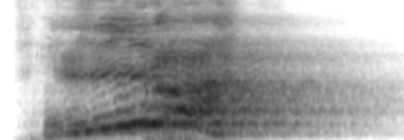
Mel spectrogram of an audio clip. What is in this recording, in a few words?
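Attack, English; Warframe; Captain Vor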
